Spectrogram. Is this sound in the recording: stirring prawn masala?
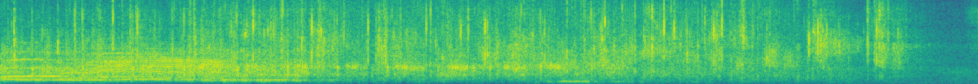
no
